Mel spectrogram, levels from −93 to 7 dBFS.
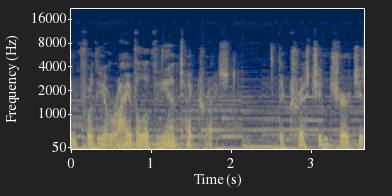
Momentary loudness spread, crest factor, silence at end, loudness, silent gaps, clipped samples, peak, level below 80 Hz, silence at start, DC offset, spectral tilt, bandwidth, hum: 9 LU; 16 dB; 0 s; -20 LUFS; none; under 0.1%; -4 dBFS; -26 dBFS; 0 s; under 0.1%; -6 dB/octave; 8.8 kHz; none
